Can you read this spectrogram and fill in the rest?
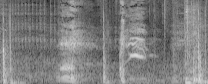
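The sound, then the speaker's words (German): A stubborn door being opened with some effort: a few dull thumps and rattles, a short high creak in the middle, then a final heavy knock, with no talking. “Geh schon auf, vermaledeite Tür.”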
